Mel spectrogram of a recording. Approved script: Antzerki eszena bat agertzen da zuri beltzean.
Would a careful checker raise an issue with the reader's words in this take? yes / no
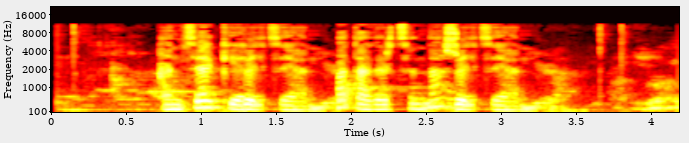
yes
